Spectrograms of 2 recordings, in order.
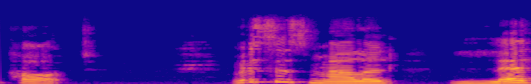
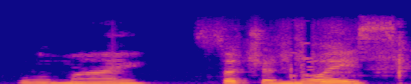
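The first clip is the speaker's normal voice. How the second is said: ordinary delivery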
